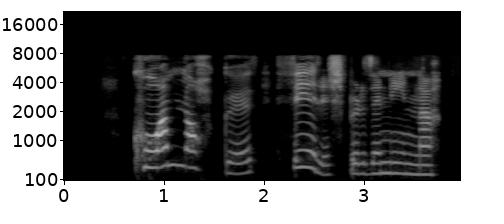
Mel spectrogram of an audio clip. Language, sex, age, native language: Icelandic, female, 10, Icelandic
